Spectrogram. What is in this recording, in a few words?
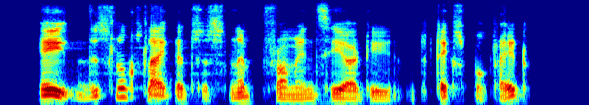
voice message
